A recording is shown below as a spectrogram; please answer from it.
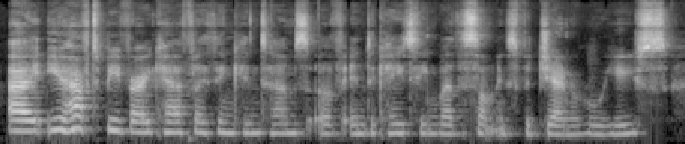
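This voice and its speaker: A woman, a podcast guest and writer, explaining in lively, quick bursts. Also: mid-range voice, slightly rough. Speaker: guest, audio drama writer. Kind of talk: casual podcast conversation.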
